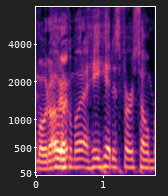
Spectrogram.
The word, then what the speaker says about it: Okamoto: which is just, I mean, so the rookies, Okamoto, I believe is how you pronounce Okamoto.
